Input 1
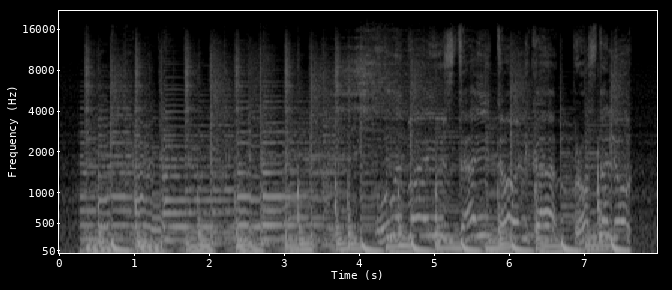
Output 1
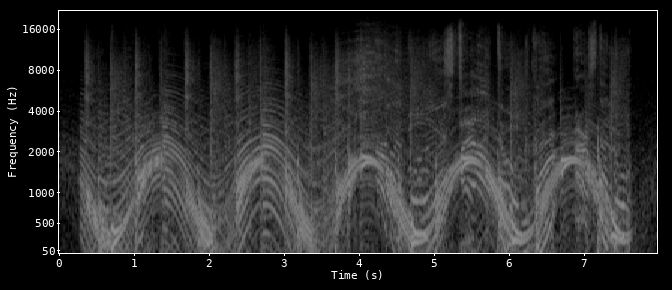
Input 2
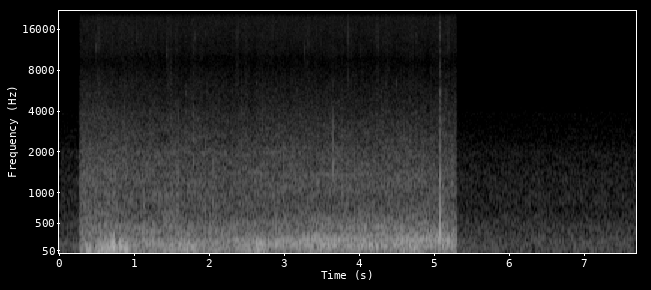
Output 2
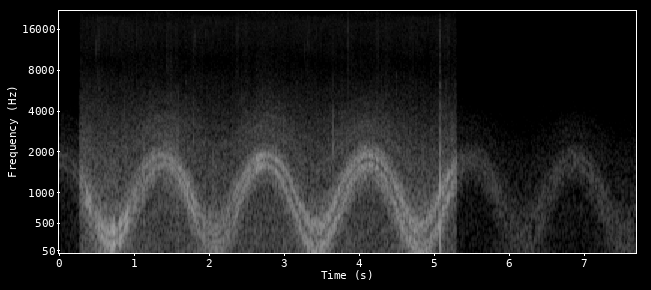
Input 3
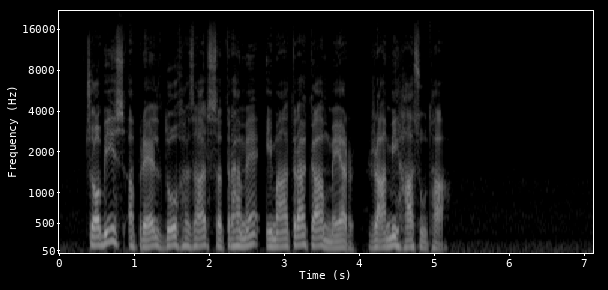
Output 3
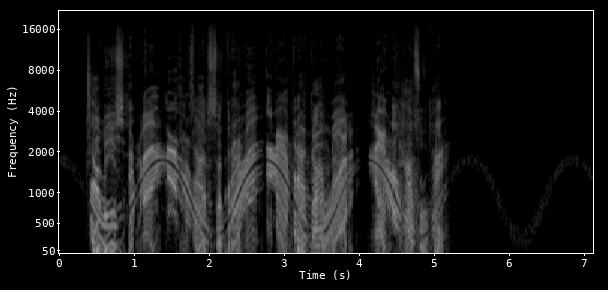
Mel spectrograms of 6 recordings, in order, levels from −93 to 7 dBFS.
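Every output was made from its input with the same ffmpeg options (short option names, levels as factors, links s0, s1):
-af "aecho=1:1:90:0.1,aeval=exprs='val(0)*sin(2*PI*1000*n/s+1000*0.75/0.73*sin(2*PI*0.73*n/s))':c=same"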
